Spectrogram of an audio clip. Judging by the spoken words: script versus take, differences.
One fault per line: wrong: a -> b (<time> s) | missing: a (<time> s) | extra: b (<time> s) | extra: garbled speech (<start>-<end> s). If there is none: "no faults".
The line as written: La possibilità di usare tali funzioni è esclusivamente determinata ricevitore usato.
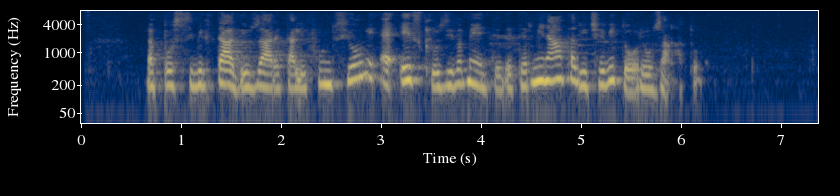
no faults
